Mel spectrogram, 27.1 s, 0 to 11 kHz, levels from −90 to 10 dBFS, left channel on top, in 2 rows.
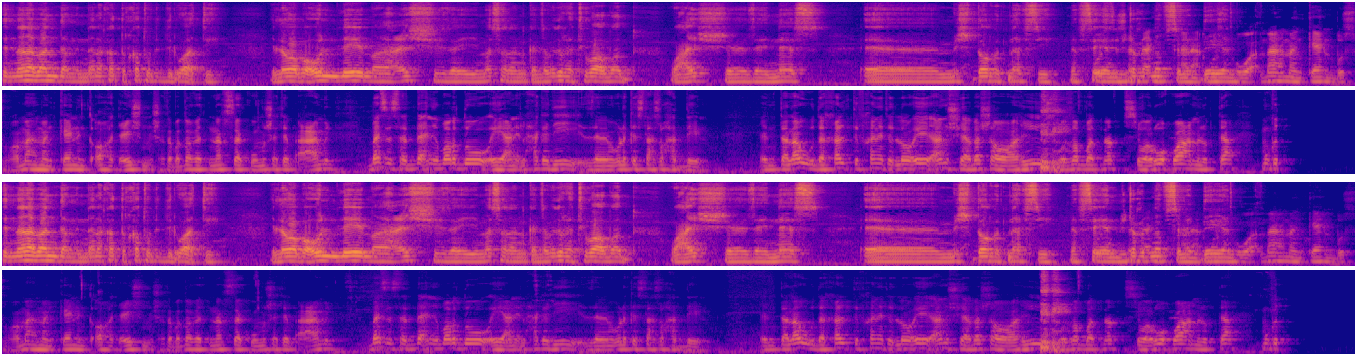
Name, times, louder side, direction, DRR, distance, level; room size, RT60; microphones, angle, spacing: voice 1, 0.0-12.3 23.9-24.2, right 3 dB, 20° right, 0.7 m, -26 dB
voice 2, 10.9-20.6 21.1-26.3, left 4 dB, 65° left, 0.6 m, -34 dB
16.0 x 11.0 x 2.8 m
head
